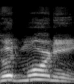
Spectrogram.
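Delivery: sudden huge, loud, booming voice. Walking her out to the car, the speaker retells a voice greeting them: big booming voice. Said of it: "this big booming voice says".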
